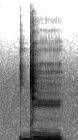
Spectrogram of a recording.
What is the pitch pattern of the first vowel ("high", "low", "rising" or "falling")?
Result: low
